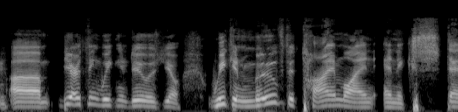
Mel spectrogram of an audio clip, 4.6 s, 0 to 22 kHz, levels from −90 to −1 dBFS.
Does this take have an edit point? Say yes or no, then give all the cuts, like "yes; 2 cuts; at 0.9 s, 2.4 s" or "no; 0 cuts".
no; 0 cuts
